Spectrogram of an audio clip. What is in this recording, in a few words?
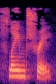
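"flame tree", English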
